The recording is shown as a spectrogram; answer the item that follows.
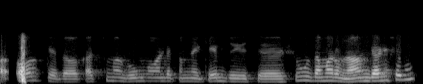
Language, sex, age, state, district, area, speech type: Gujarati, male, 18-30, Gujarat, Kutch, urban, conversation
